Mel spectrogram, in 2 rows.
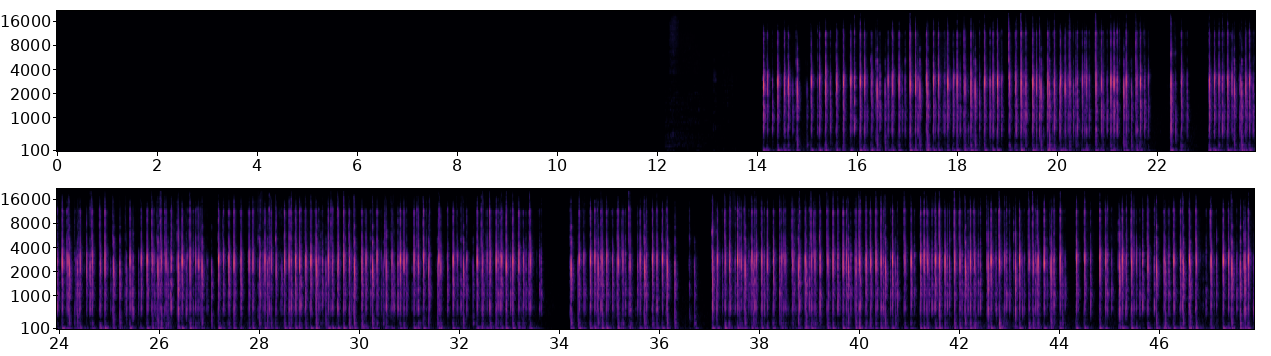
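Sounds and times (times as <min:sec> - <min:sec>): mechanical keyboard typing: 0:14.1 - 0:47.9.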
